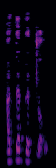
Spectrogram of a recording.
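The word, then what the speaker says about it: altepetl: All right, so the city-states that we're talking about are called Atepetl, and in a lot of Nahua words, you'll see the TL and the L is silent.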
